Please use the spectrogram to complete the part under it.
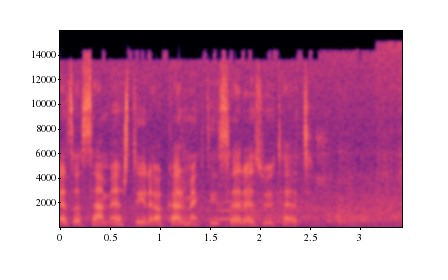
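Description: A young woman speaks calmly and clearly into a microphone close by.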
